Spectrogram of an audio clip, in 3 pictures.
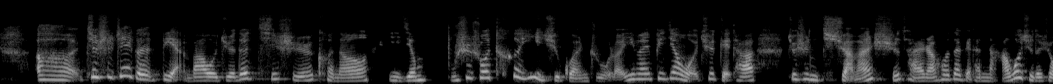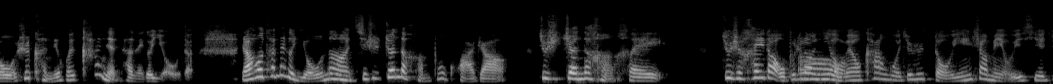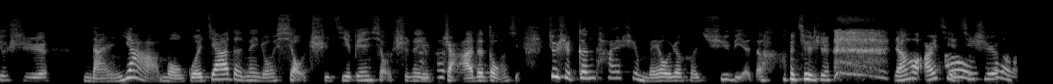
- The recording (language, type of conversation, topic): Chinese, podcast, 你最喜欢的街边小吃是哪一种？
- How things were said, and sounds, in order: laugh; laughing while speaking: "就是"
